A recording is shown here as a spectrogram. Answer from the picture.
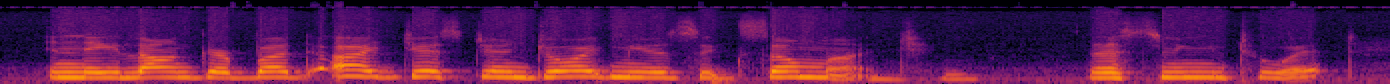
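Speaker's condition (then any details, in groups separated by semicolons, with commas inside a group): Spinocerebellar degeneration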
